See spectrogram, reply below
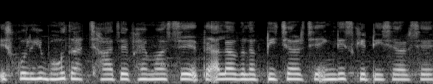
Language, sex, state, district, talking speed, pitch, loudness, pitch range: Maithili, female, Bihar, Madhepura, 205 wpm, 240 Hz, -13 LUFS, 235-245 Hz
